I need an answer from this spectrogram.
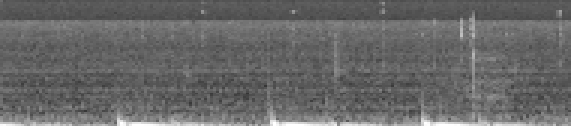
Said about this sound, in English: I like the heartbeat and the ticking here.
